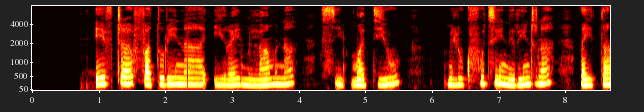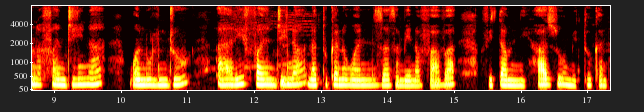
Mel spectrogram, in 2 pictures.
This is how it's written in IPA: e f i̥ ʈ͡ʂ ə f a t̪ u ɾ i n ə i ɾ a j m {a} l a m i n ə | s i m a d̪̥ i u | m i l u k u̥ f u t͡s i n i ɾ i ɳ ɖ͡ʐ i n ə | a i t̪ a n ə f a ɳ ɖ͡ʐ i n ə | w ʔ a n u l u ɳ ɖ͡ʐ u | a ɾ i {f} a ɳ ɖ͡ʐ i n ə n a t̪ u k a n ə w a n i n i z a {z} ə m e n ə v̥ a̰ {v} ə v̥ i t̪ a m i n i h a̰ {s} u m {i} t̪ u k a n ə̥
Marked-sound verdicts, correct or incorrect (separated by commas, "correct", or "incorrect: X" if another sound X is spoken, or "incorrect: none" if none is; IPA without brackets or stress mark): incorrect: i, correct, correct, correct, incorrect: z, correct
